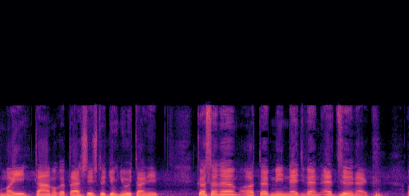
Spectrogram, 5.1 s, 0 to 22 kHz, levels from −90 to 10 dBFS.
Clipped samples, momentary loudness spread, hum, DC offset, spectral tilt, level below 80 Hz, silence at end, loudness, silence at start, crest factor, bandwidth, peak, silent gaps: under 0.1%; 9 LU; none; under 0.1%; -6 dB/octave; -44 dBFS; 0 s; -20 LUFS; 0 s; 14 dB; 10.5 kHz; -6 dBFS; none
